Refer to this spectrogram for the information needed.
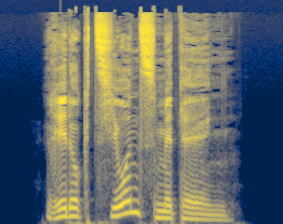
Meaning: dative plural of Reduktionsmittel
- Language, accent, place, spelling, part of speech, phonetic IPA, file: German, Germany, Berlin, Reduktionsmitteln, noun, [ʁedʊkˈt͡si̯oːnsˌmɪtl̩n], De-Reduktionsmitteln.ogg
